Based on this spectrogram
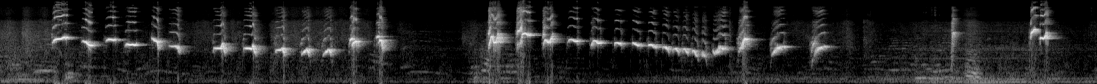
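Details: Greater green leafbird song meant to rouse rival leafbirds: two bursts of rapid, loud whistled notes, the second slurring downward in a long descending series, followed by a few scattered high chips and faint low noise.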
